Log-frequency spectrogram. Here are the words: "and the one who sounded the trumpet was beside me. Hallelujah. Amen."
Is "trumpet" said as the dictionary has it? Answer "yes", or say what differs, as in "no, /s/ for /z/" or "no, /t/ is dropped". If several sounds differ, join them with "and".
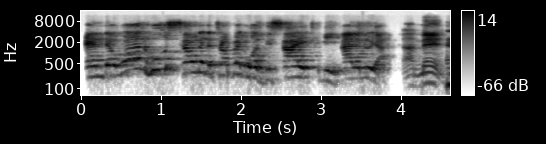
yes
